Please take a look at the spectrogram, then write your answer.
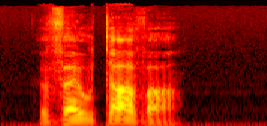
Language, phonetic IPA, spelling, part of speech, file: Polish, [vɛwˈtava], Wełtawa, proper noun, Pl-Wełtawa.ogg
